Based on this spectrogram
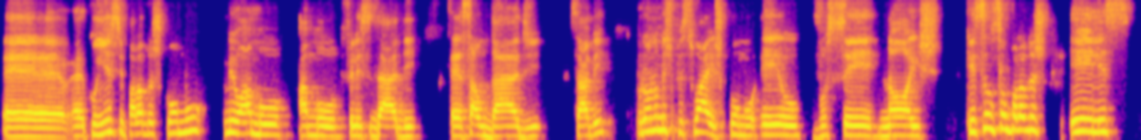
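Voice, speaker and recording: A man's voice: a little high, slow, darkish tone. A male language teacher, a guest on a podcast, explaining things patiently with frequent hesitations. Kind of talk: casual interview chat.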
